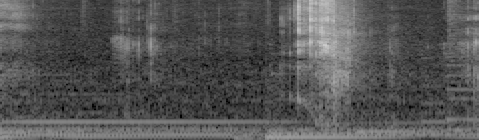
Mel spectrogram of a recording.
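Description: A potato chip bitten with a loud crunch about one and a half seconds in, then chewed, over steady background music.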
